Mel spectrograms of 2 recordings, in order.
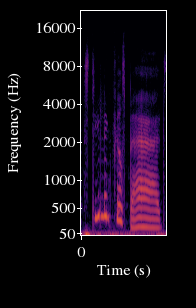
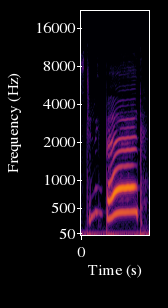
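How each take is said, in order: First: Said in the usual way. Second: Much higher and louder, blunt caveman voice; caveman blurt. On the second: Acted. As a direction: bellow it like a simple caveman. Sums up, then repeats it comically.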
